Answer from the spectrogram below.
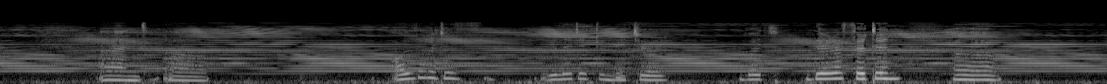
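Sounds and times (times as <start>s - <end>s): indian classical drone music: 0.0s - 11.0s.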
